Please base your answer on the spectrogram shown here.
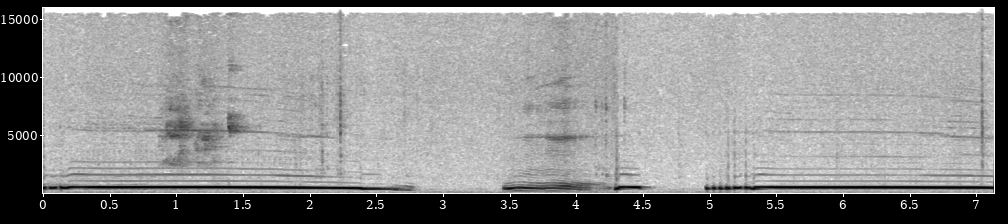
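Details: Kept puter pelung dove from Java, Indonesia, whose characteristic voice goes kuk gerukkk kwokkk. A long sustained tonal note sags at its close, then comes a brief wavering, gurgling phrase and another long steady note.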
